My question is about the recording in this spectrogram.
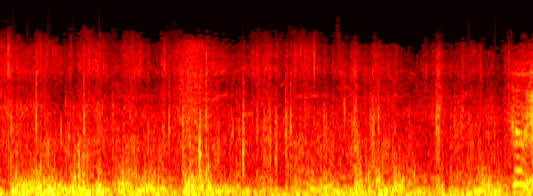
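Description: A pony's hoofbeats on soft, wet grass, with wind rumbling on the helmet microphone.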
